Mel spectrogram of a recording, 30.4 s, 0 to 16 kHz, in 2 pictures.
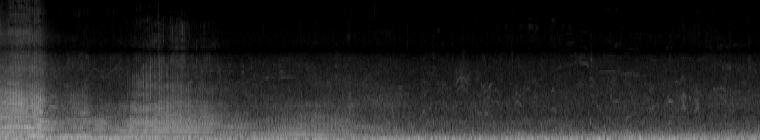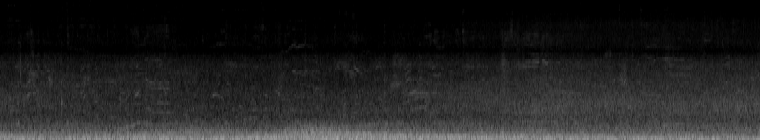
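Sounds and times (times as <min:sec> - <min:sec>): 
loud vehicle passing: 0:00.0 - 0:08.0
steady low traffic rumble on a city walk: 0:00.0 - 0:30.4.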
